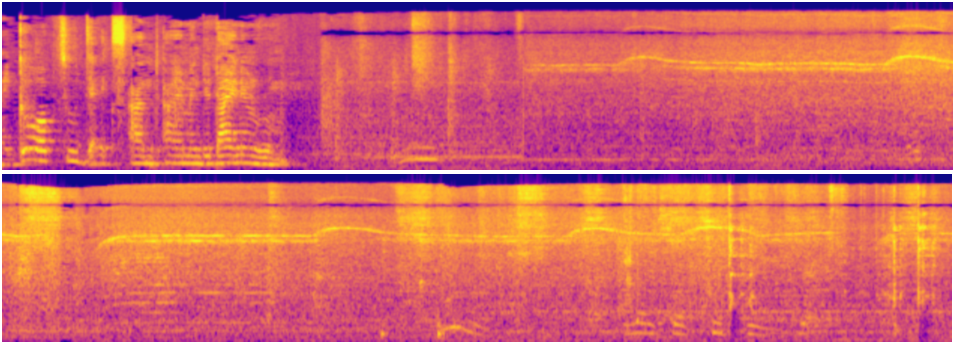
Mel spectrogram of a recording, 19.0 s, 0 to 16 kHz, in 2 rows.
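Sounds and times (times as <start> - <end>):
steady hum: 0.0 - 19.0
high-pitched whine: 3.9 - 19.0
indistinct voices: 13.8 - 14.5, 15.6 - 17.8
dishes clinking: 16.5 - 17.2, 18.3 - 19.0.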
